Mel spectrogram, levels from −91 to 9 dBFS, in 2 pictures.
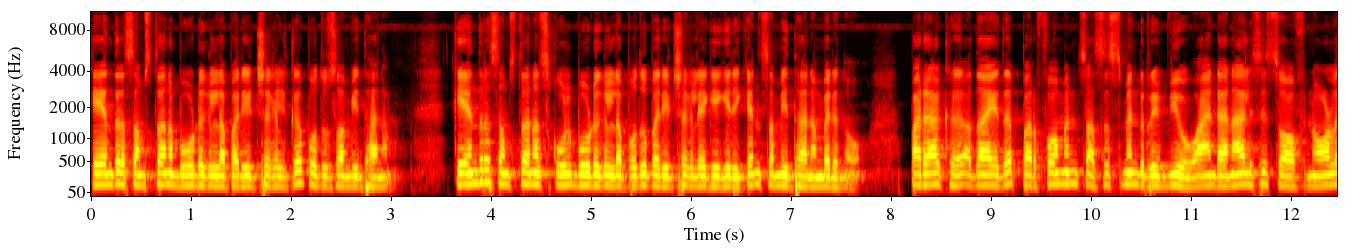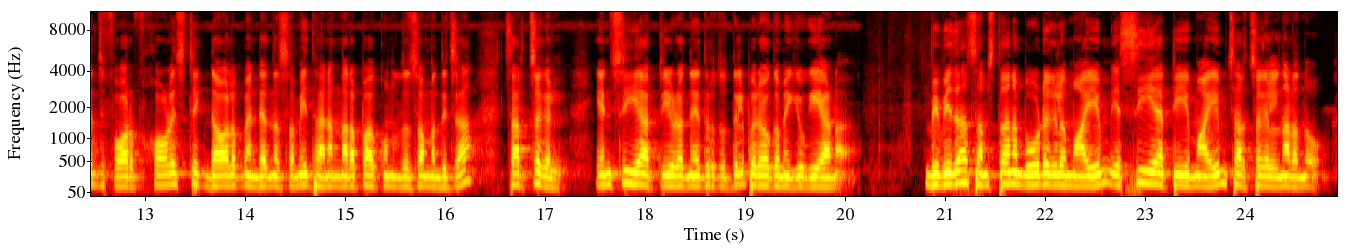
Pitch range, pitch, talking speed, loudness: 135-150 Hz, 140 Hz, 115 wpm, -20 LUFS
